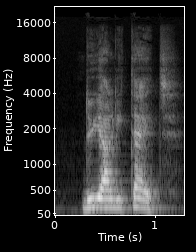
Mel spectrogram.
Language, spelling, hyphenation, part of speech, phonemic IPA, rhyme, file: Dutch, dualiteit, du‧a‧li‧teit, noun, /ˌdyaːliˈtɛi̯t/, -ɛi̯t, Nl-dualiteit.ogg
- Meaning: duality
